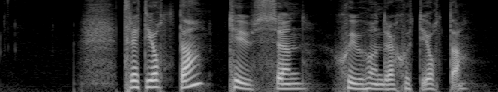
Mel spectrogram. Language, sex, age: Swedish, female, 31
